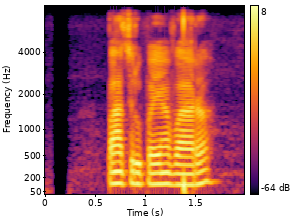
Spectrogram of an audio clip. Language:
Nepali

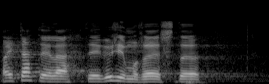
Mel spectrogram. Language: Estonian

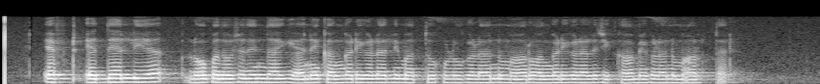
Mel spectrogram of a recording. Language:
Kannada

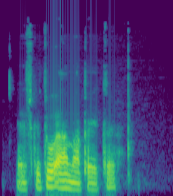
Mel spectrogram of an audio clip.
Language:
Interlingua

